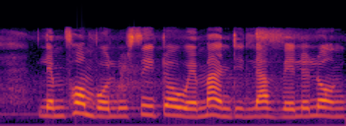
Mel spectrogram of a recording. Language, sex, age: Swati, female, 19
